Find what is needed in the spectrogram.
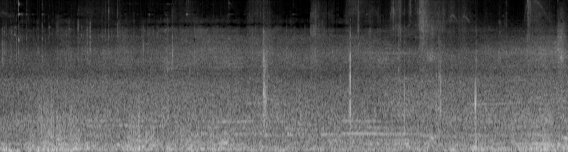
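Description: Leashed dogs walking on asphalt: a few light clicks and taps from their claws and collar tags over a low, steady outdoor rumble.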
